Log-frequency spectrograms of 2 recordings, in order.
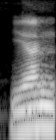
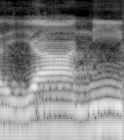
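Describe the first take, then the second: First: यानी cut short to "yaan", no final ee; mistaken form. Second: यानी with a full long final ee; corrected form. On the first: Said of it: "यानी नहीं होता". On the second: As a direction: give the correction यानी, "yaa-nee". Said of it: "यानी होता है". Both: Shown as a demonstration.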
